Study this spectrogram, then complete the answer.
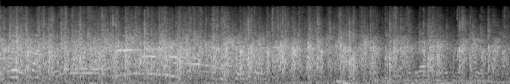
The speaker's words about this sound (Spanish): dale un aplauso, por favor, que está muy nerviosa.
